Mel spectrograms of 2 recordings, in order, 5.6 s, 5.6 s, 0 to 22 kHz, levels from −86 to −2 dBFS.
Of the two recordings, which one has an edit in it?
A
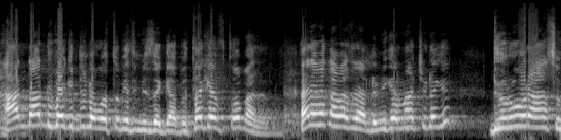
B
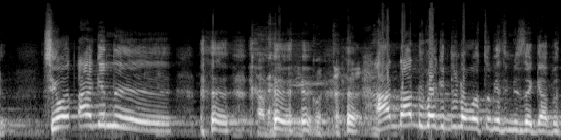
A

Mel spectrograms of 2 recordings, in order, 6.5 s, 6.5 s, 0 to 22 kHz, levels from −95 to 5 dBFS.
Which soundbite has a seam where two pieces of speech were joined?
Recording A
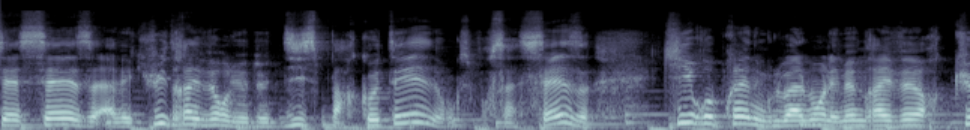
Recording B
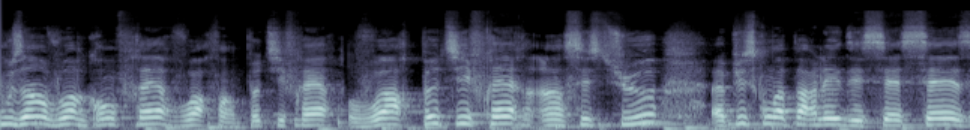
B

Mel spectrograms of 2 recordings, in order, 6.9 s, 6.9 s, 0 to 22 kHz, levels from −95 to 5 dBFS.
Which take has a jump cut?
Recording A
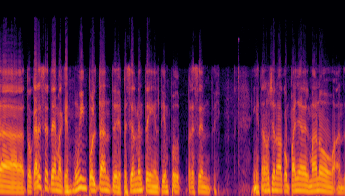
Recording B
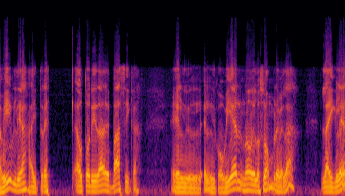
B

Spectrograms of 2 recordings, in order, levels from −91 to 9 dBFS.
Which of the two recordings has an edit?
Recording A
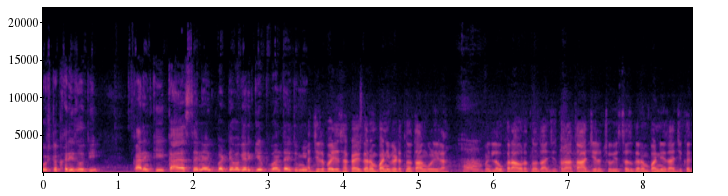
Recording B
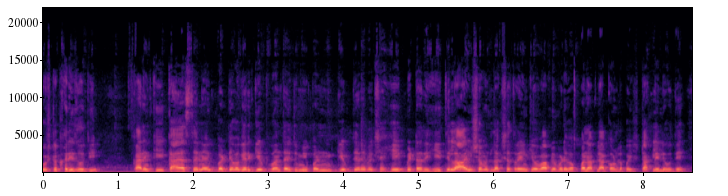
A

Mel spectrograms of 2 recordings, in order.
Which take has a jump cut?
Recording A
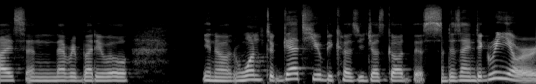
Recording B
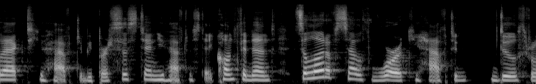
A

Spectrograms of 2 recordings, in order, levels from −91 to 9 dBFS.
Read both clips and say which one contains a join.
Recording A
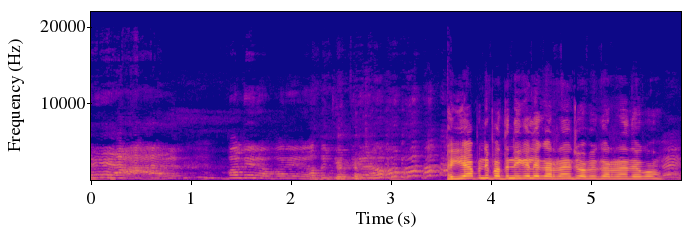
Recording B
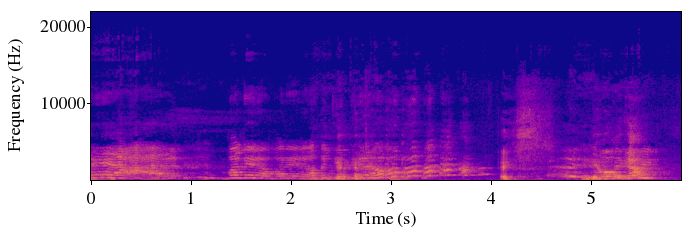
A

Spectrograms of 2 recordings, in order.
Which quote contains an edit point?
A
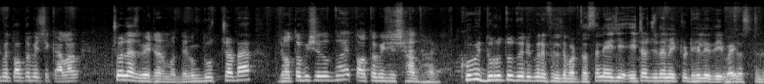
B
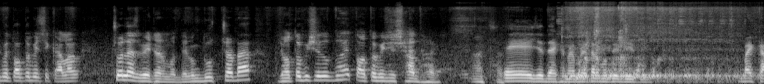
A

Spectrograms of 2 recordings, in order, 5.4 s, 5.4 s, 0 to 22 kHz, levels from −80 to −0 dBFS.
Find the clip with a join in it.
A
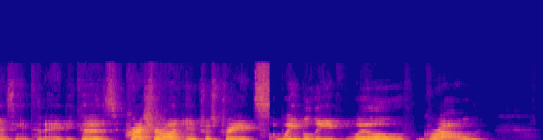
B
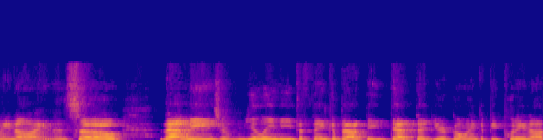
A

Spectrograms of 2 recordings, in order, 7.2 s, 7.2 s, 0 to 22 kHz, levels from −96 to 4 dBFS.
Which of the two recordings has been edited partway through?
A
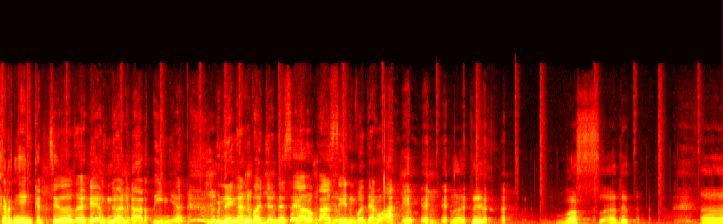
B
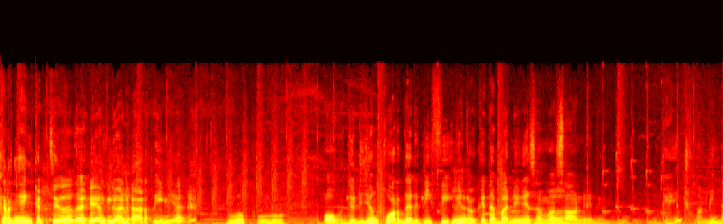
B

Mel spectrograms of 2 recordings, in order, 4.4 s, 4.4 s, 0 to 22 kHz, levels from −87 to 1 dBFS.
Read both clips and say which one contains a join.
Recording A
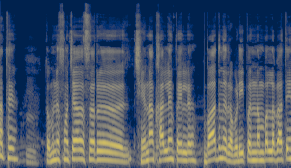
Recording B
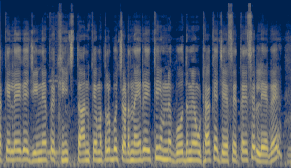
A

